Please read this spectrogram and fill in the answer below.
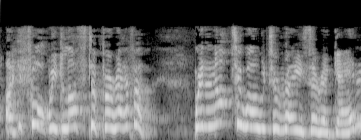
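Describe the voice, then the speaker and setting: A woman's voice: animated, unhurried. A woman playing a distraught, obsessively hopeful older mother in a radio horror play, pleading and emotional. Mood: overjoyed, tearful. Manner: pleading, tearful, highly emotional. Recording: slightly dull home recording.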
